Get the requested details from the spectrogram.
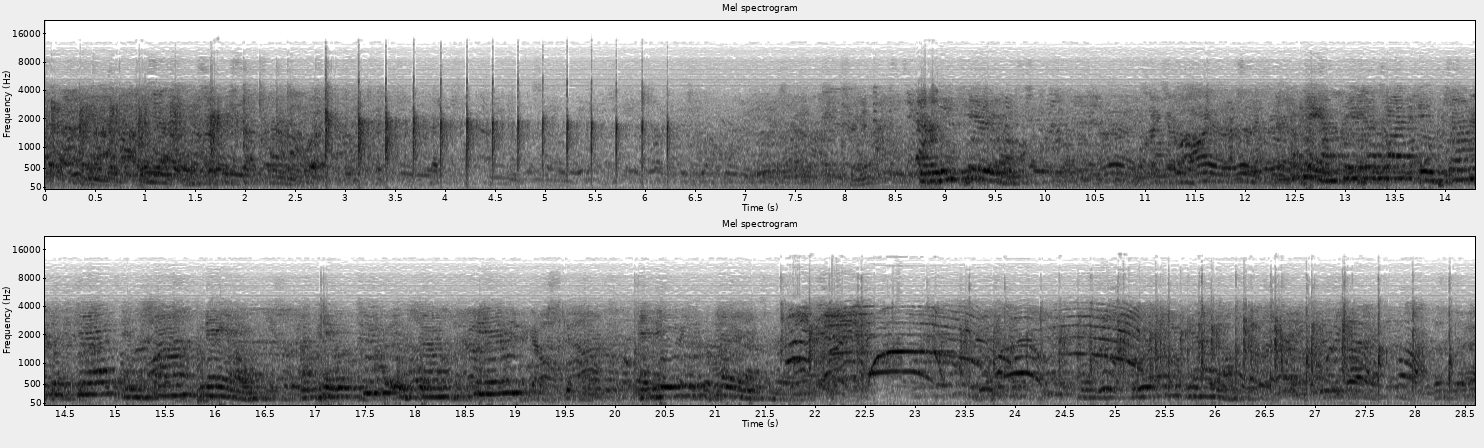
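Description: A crowd of people talks and chatters in a large echoing hall.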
